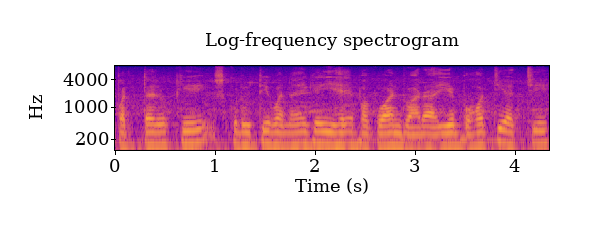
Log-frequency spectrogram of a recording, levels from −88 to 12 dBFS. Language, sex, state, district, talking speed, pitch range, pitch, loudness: Hindi, male, Maharashtra, Mumbai Suburban, 165 wpm, 135-150 Hz, 140 Hz, -17 LUFS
